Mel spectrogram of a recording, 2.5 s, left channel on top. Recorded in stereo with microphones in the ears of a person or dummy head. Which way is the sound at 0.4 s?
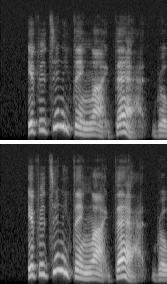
30° right (ahead or behind).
